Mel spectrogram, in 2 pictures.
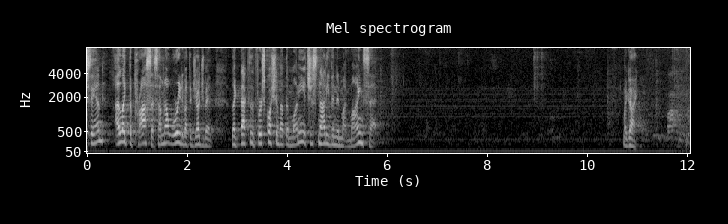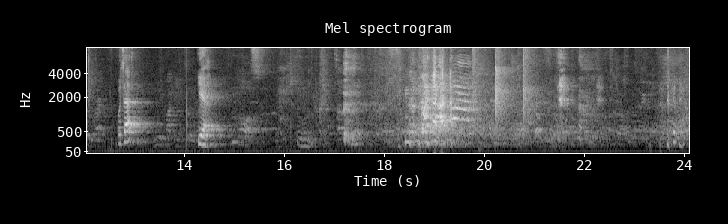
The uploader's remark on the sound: Speech to Alabama Football Team. Keynote.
